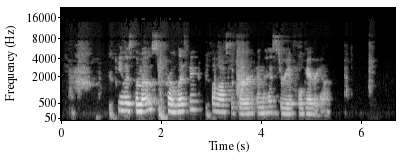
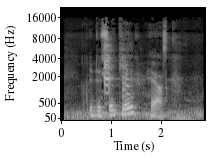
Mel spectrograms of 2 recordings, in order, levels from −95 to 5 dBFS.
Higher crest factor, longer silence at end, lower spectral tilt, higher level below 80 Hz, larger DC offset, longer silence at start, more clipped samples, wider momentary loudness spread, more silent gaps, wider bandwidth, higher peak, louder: about the same, 16 dB vs 20 dB; first, 0.45 s vs 0 s; first, -5 dB/octave vs -3.5 dB/octave; about the same, -46 dBFS vs -44 dBFS; neither; about the same, 0.15 s vs 0.05 s; neither; second, 16 LU vs 20 LU; neither; second, 10 kHz vs 16 kHz; first, -2 dBFS vs -6 dBFS; first, -17 LUFS vs -24 LUFS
